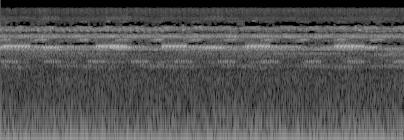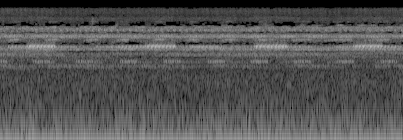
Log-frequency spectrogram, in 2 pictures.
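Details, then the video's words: Crickets chirping on an evening in a park, a dense high insect chorus with pulsed bursts swelling roughly once a second over a steady shimmering trill, faint low background rumble. "Park Serenade: Cricket Sounds in a Peaceful Park | Evening Ambience"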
